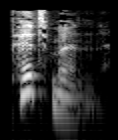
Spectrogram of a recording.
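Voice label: "pitman", British English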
